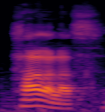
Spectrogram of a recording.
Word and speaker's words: Hagalath: Hagalath. No, hombre. Hagalath, ¿no? Que la H tampoco hay que pronunciarla tanto, ¿no? Hagalath, mejor dicho, ¿no?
